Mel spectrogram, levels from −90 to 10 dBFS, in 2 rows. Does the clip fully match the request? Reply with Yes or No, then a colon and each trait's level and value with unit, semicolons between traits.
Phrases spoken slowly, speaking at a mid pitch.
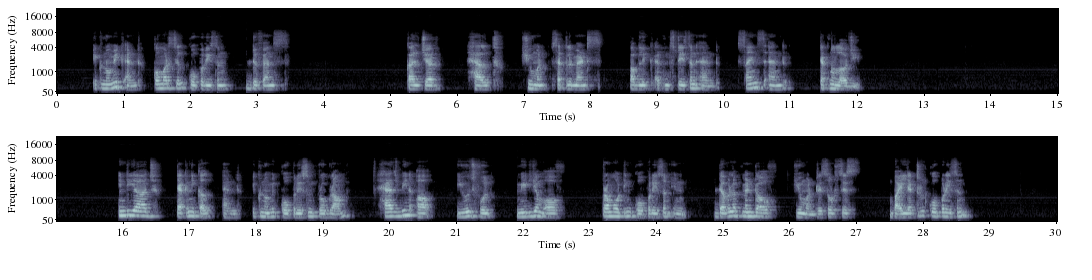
Yes: slow, 70 wpm; medium, 160 Hz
